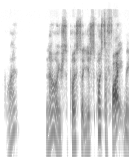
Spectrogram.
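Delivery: thrown-off, baffled, confused tough-guy voice. Retelling how a bully answered the laughing: imitating a confused bully. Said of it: "They'd just be like".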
